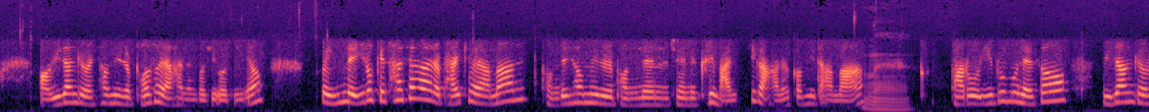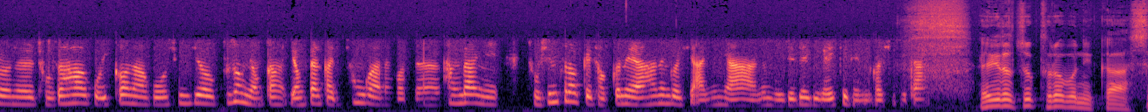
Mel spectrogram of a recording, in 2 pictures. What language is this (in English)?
Korean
